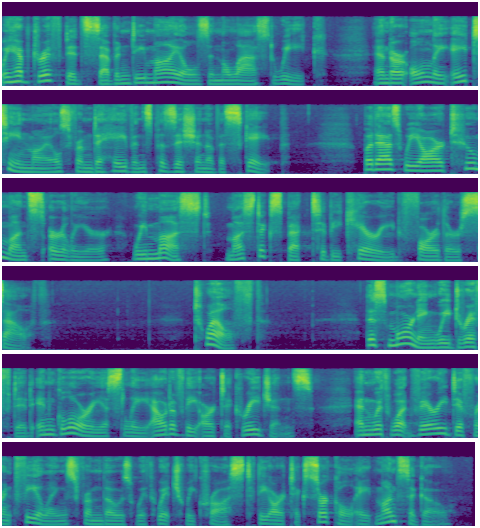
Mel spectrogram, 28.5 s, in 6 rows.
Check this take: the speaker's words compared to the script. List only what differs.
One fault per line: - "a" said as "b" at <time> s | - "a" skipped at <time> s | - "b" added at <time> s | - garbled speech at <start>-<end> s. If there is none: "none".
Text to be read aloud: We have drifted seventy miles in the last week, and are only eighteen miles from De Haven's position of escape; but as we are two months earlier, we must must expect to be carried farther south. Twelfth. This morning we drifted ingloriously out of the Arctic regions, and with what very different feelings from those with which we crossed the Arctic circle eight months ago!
none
